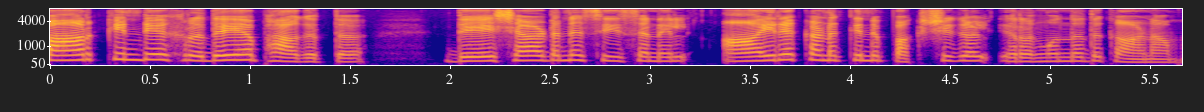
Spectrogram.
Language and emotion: Malayalam, neutral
